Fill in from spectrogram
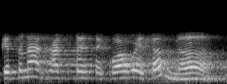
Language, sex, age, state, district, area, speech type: Maithili, female, 30-45, Bihar, Samastipur, rural, conversation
